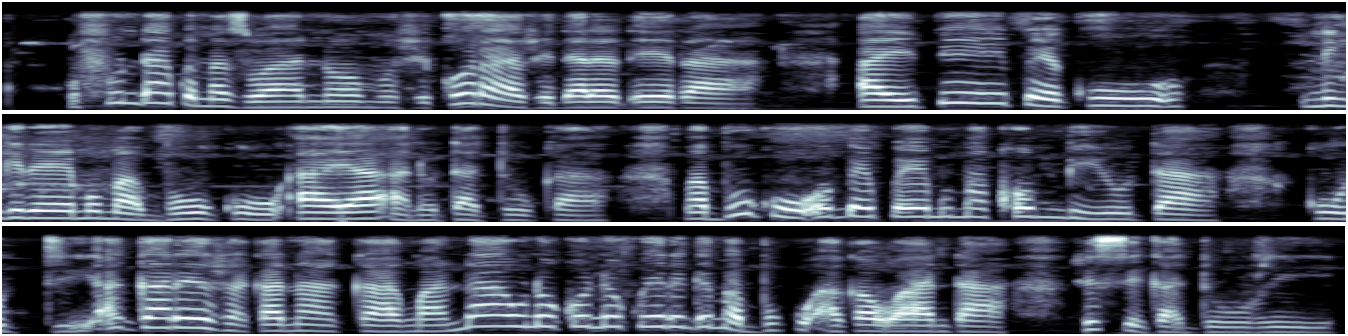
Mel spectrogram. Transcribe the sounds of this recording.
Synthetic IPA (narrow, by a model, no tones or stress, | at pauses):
kufundakwe̞mazuwano̞muʐiko̞ɾaʐe̞ɗaɾaɗeraː | ipipwe̞ku | niŋɡiremumabʱukuajaʔano̞tatuːkamabʱukuoɓe̞kwe̞mumakʰo̞mbijutakutiaɡʱaɾe̞ʐakanakamwanauno̞konakue̞ɾeŋɡemabʱukua̰kawandaʐ̥isikadʱuːri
